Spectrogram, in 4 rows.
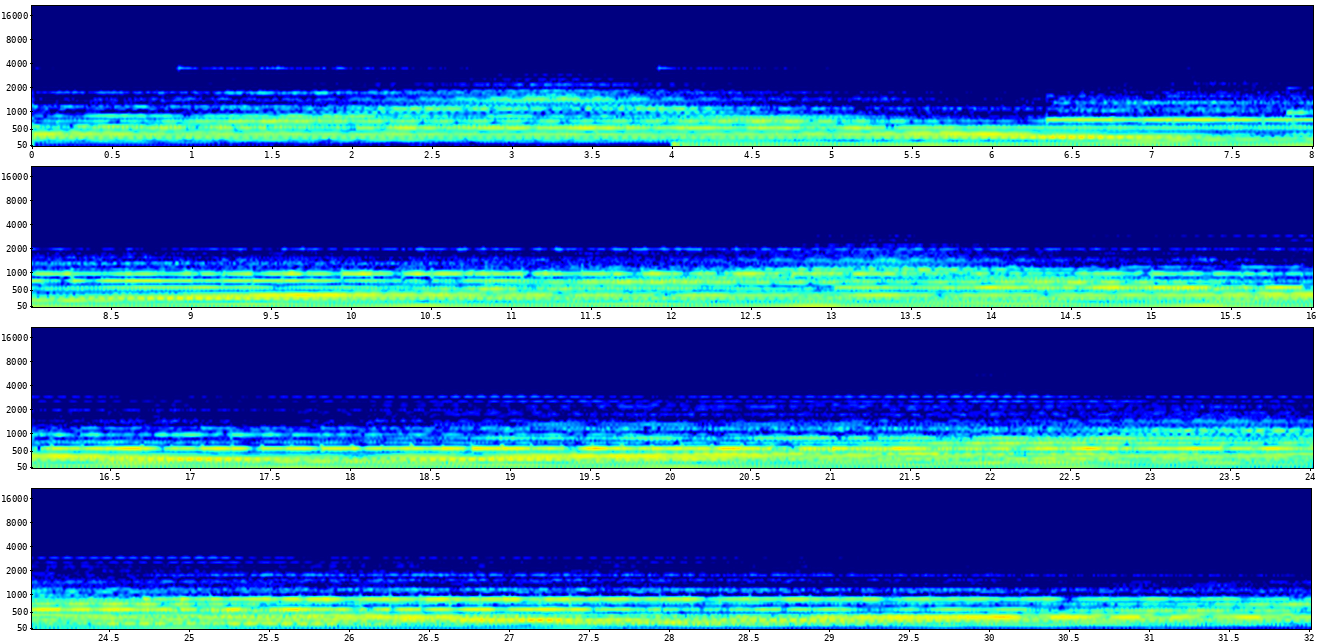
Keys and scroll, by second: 0.9 ctrl+c, 9.2 ctrl+c, 12.3 ctrl+v, 18.2 z, 20.8 Delete, 25.0 ctrl+c, 28.0 ctrl+v, 30.4 ctrl+c.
